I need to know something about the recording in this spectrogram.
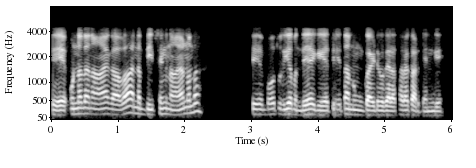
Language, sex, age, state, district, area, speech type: Punjabi, male, 18-30, Punjab, Amritsar, urban, conversation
